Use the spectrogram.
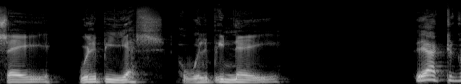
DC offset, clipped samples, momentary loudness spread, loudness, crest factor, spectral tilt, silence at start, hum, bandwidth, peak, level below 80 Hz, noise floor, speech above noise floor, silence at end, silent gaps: under 0.1%; under 0.1%; 13 LU; -23 LUFS; 20 dB; -5.5 dB/octave; 0 s; none; 15.5 kHz; -4 dBFS; -58 dBFS; under -90 dBFS; over 68 dB; 0 s; none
